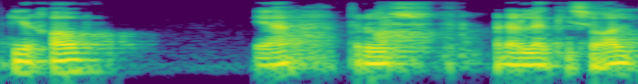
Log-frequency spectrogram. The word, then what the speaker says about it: Kirchhoff: Ya, namanya ada yang namanya energi listrik, ada daya listrik, ada rangkaian seri, paralel, kita selesaikan, ada hukum Ohm, hukum Kirchhoff, tulisannya Kirchhoff, bacanya Kirchhoff ya.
